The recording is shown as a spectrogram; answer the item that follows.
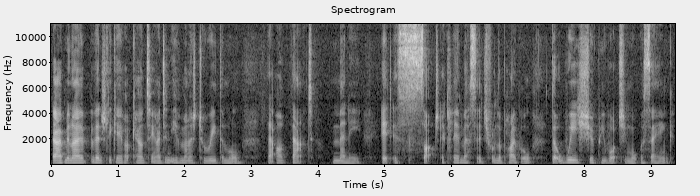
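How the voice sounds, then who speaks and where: A woman, croaky from a sore chest, talking earnestly in a reflective vlog with many ums and restarts. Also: sits low, fairly even intonation, brisk, a bit bright. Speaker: vlogger.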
